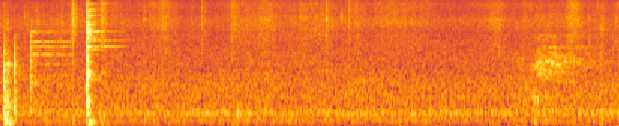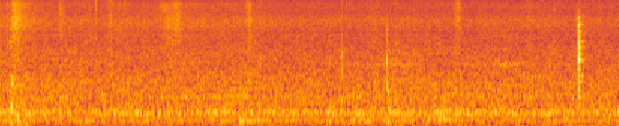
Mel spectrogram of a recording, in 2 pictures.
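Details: Honey bees at the hives during a honey harvest, a steady low droning hum holding through the whole stretch, broken by a few sharp clicks and knocks from hive work.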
